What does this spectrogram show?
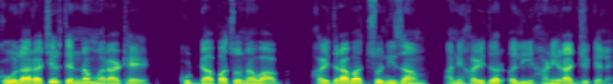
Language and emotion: Goan Konkani, neutral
